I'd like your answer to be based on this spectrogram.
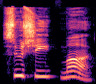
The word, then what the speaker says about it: Tsushima: You say Tsushima way better than Jeff Keighley did at the Game Awards. That man mispronounced it like in four different ways. It was embarrassing. It's like, it's Tsushima, dude.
